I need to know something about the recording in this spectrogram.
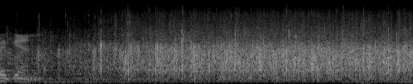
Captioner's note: applause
